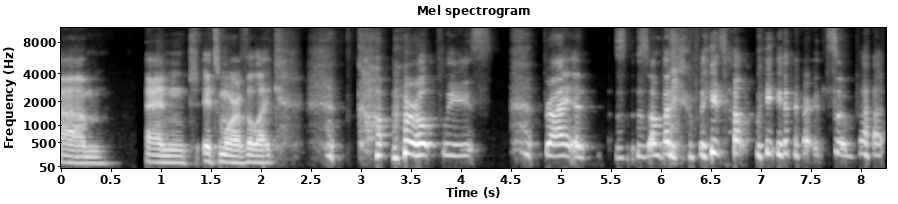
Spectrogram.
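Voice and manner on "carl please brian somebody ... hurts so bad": very high, racked, sobbing cry. Recounting a scene where Faye's body is racked with sobs, imitating Faye's sobbing plea. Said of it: "Faye's body getting like racked with sobs".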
